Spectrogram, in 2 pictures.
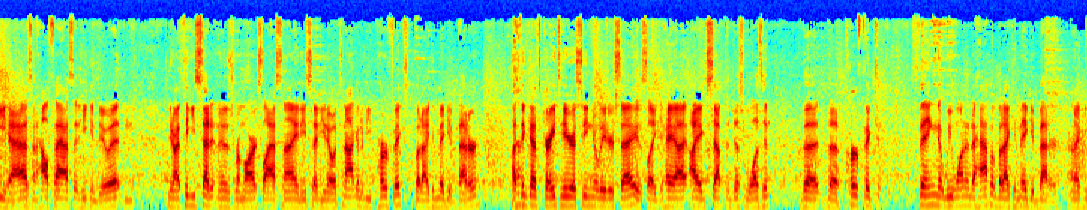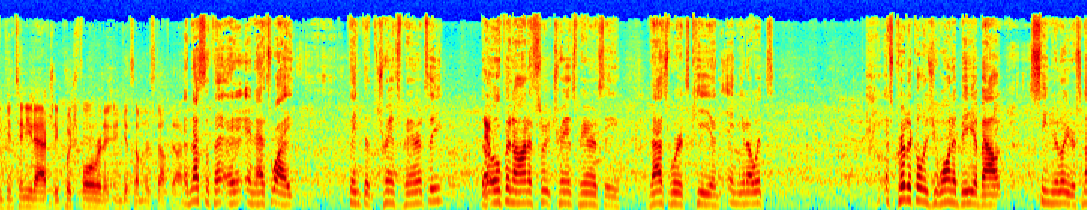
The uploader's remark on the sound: at the Airlift Tanker Association trade show and conference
